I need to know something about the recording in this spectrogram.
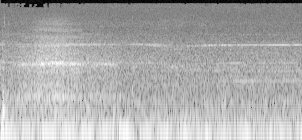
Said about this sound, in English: Anyway, so if you hear that that whining noise in the back, that is our Roombas downstairs cleaning up.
